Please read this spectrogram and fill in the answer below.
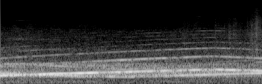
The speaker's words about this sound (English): A residential building in northern Israel was hit by a projectile on Monday after air raid sirens blared across the border town of Nahariya.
